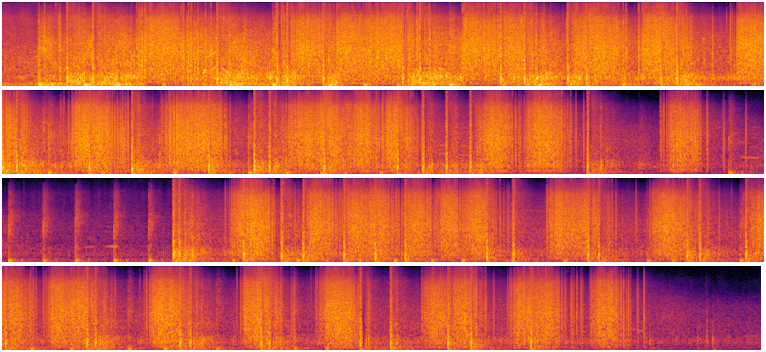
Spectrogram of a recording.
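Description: Evolution Fireworks Noi-Z compound firework cake firing: a dense, rapid barrage of loud shots and bursts for about the first half, then single shots roughly two a second, stopping shortly before the end.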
